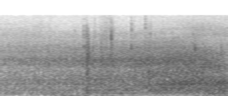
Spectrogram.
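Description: Street traffic: a vehicle passing on the road, its noise swelling steadily louder.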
